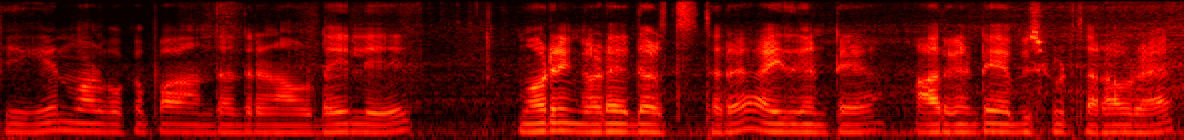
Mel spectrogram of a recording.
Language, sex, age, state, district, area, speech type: Kannada, male, 18-30, Karnataka, Vijayanagara, rural, spontaneous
